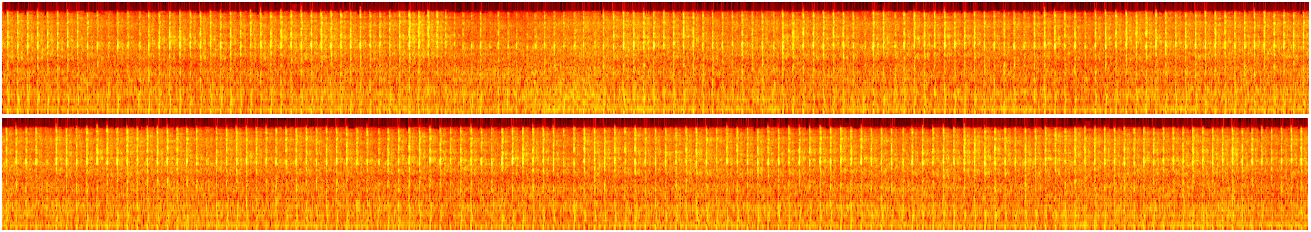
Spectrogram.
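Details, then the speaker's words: Old Murray push mower with a Briggs Classic single-cylinder, fuel tank swapped from another mower and oil topped off. It gives a slow, even, low thumping putter well under normal speed; the idle sags, apparently from a missing governor spring. "all right so it's uh running okay i guess um the throttle here looks like it's missing the governor's spring so well if i just want to pull this throttle out a little bit more just so that it has a little bit more of an rpm to it"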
